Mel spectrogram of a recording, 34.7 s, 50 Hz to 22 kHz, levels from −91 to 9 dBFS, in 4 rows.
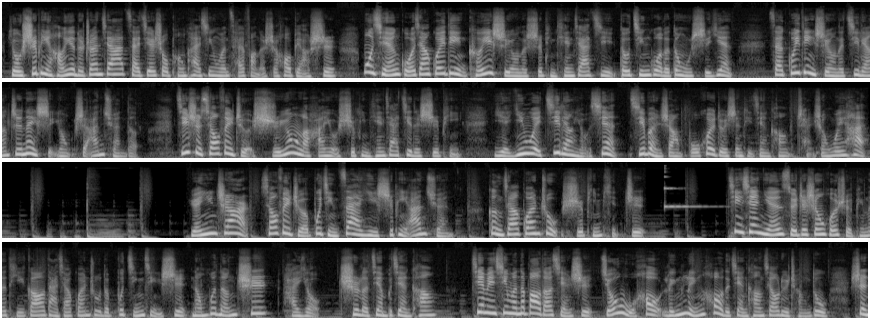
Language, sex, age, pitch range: Chinese, female, 30-49, 185-270 Hz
